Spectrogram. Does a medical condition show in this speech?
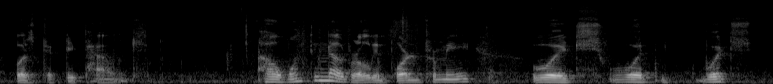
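Yes: Friedreich's ataxia; uses wheelchair, tires quickly.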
